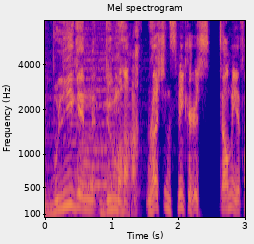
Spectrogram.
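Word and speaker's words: Bulygin Duma: state parliament known as what Google tells me is pronounced as the Buligin Duma. Russian speakers tell me if I'm wrong, but it is pronounced as the Buligin Duma.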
